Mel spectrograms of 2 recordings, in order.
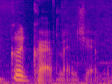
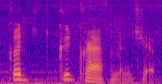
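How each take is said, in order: First: Good craftsmanship breathed out unvoiced; hushed aside; whispered. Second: Said in the usual way. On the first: Real, not acted.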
